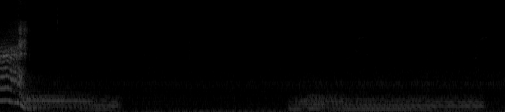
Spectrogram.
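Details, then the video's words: Resident cats meeting new Bengal kittens at home: a sharp, high cry drops abruptly into a low sustained growl, then after a pause a second long, steady growl follows in a quiet indoor room. "Introducing New Bengal Kittens To Our Adult Cats"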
